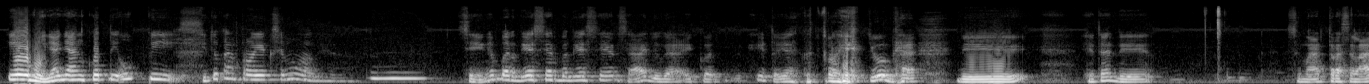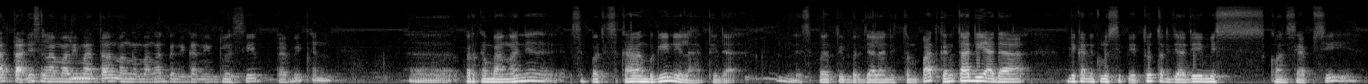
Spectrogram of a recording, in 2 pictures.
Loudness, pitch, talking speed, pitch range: -14 LUFS, 135 Hz, 110 wpm, 115-165 Hz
